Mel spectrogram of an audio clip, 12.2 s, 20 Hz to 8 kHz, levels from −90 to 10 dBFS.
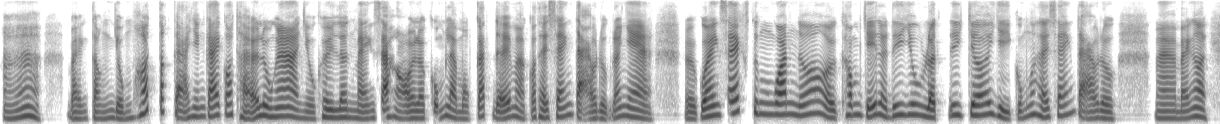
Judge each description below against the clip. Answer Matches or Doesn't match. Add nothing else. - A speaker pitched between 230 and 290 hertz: Doesn't match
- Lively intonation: Matches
